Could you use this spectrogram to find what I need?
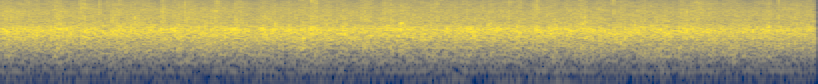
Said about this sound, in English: And the members of the BBC Symphony Orchestra applauding him as he threads his way past.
